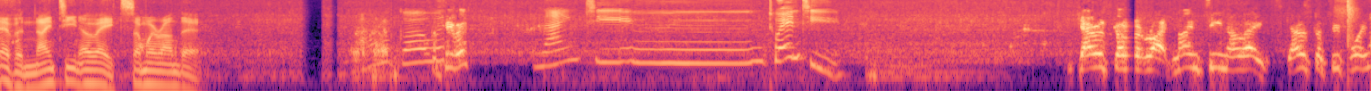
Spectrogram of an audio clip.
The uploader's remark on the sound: live from the Festival of Motoring at Kyalami race track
